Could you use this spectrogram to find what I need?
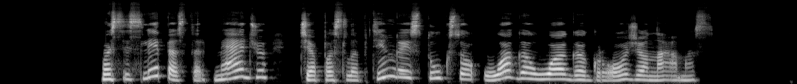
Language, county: Lithuanian, Kaunas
